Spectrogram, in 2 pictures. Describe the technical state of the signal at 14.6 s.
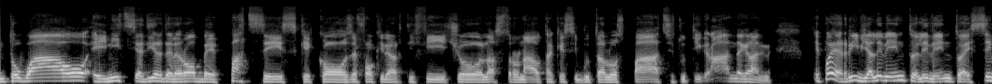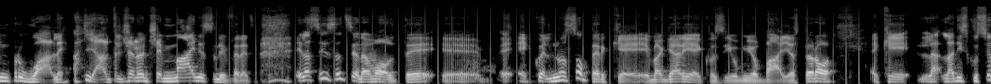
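A steady ticking runs over the speech here, part of a train of clicks from 11.69 to 18.52 s, starting just after "altri cioè non c'è": about fifty evenly spaced pulses at 7.6 per second, peaking about 5 dB above the signal, likely interference from nearby equipment.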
